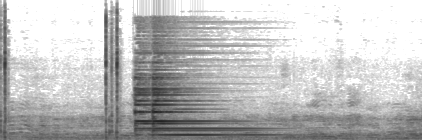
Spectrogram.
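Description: Subscribe-button sound effect: sharp mouse clicks, then a bright bell ding that rings out and fades over about a second and a half.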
